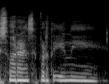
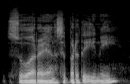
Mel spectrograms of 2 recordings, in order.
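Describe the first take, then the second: First: The voice sounds soft and dreamy. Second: The voice sounds firm and authoritative. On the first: It speaks of dreams. "suara yang seperti ini berbicara tentang mimpi" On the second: It conveys authority. "kita bisa mengasosiasikan suara yang seperti ini dengan otoritas"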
